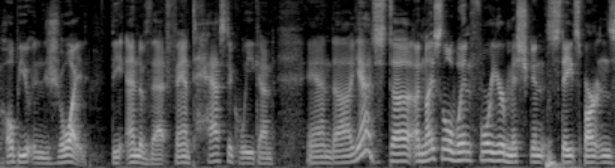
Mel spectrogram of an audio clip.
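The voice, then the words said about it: Worn-out, strained voice. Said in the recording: “I hope you're doing a lot better than my voice is right now. Yes, this is a voice that was at Breslin Center for senior night, rooting on our Michigan State Spartans”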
